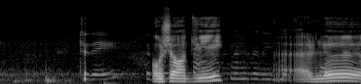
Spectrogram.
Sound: speaking French

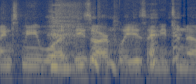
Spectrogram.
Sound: laughs

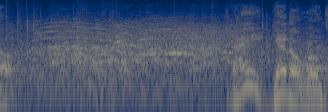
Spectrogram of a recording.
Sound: laughter and applause

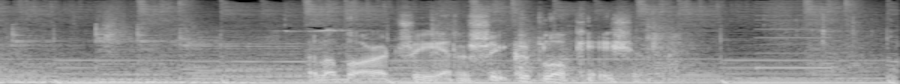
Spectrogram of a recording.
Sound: Imitating Sean Connery

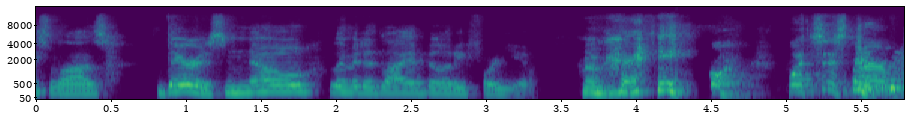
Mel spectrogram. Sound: laughs

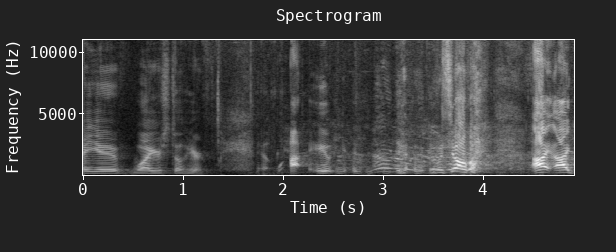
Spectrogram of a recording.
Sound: laughter

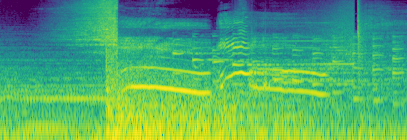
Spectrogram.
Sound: gasps

